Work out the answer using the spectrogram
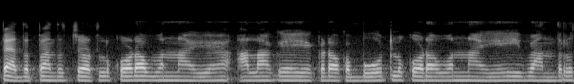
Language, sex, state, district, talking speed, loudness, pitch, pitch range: Telugu, female, Andhra Pradesh, Manyam, 135 wpm, -19 LUFS, 185 Hz, 180-190 Hz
